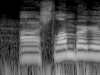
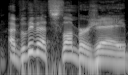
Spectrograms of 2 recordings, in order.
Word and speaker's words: Schlumberger: Schlumberger Limited, ticker SLB.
